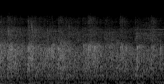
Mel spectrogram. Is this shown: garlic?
no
